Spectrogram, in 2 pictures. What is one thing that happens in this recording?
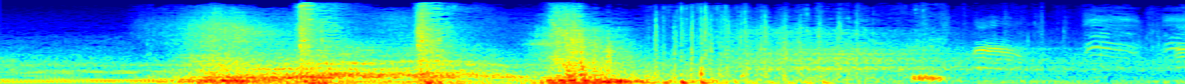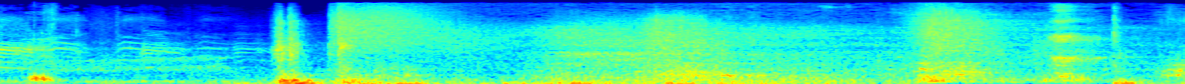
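A heavy mechanical arm clanks and whirs as it moves.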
